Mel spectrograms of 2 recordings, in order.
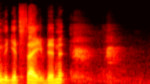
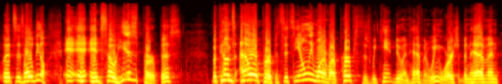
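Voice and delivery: ordinary talk, nothing marked

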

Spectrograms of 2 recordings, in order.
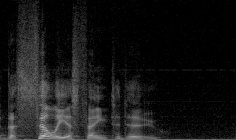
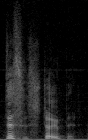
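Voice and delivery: "this is stupid" muttered unvoiced and softer; muttered under breath; 4 semitones higher, 6 dB quieter than usual. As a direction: grumble "this is stupid" to yourself, barely voiced. Grumbling listener's inner reaction.

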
